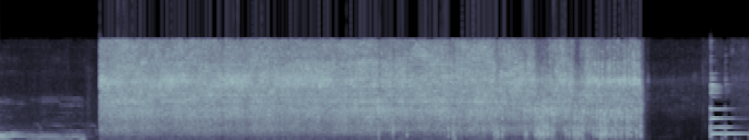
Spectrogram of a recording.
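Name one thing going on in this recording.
A pressure cooker hisses loudly and whistles as it lets off steam.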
